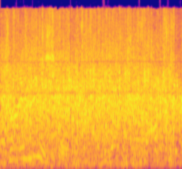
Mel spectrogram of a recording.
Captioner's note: some Applause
